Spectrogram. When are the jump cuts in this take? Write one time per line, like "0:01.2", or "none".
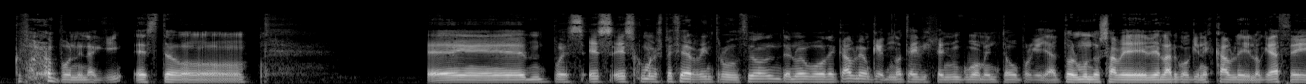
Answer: none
